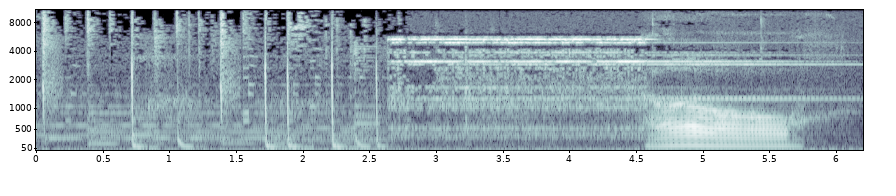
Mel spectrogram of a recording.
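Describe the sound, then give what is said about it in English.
An outgoing telephone call rings: a burst of short plucked tones gives way to a sustained high electronic ring, then a lower warbling tone that cuts off abruptly. “and let's give him a ring. Holla bing. How's that sound? Okay. Hold on a second. Let's call him up.”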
